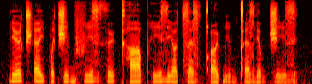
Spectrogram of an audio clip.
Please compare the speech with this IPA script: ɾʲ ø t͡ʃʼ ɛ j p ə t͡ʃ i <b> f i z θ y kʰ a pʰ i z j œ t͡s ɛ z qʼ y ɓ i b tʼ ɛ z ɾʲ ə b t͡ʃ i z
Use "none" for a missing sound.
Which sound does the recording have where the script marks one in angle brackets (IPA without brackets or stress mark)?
b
